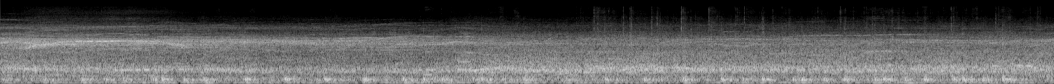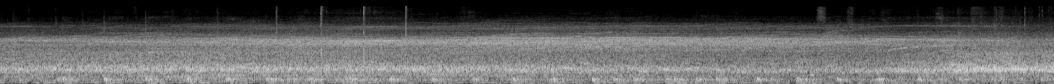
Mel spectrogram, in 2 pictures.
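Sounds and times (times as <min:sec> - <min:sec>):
stadium crowd chanting and singing: 0:00.0 - 0:21.0.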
